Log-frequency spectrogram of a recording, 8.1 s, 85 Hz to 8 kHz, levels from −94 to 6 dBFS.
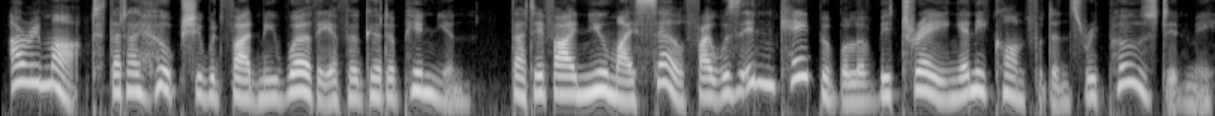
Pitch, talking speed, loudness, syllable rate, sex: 205 Hz, 215 wpm, -19 LUFS, 5.9 syllables/s, female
